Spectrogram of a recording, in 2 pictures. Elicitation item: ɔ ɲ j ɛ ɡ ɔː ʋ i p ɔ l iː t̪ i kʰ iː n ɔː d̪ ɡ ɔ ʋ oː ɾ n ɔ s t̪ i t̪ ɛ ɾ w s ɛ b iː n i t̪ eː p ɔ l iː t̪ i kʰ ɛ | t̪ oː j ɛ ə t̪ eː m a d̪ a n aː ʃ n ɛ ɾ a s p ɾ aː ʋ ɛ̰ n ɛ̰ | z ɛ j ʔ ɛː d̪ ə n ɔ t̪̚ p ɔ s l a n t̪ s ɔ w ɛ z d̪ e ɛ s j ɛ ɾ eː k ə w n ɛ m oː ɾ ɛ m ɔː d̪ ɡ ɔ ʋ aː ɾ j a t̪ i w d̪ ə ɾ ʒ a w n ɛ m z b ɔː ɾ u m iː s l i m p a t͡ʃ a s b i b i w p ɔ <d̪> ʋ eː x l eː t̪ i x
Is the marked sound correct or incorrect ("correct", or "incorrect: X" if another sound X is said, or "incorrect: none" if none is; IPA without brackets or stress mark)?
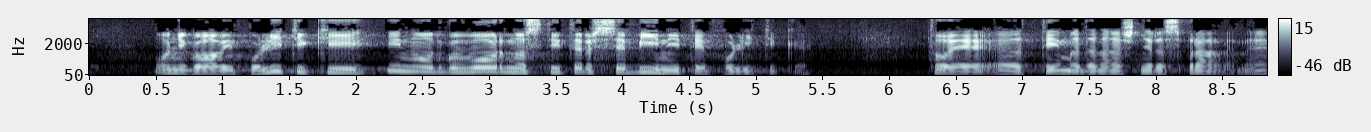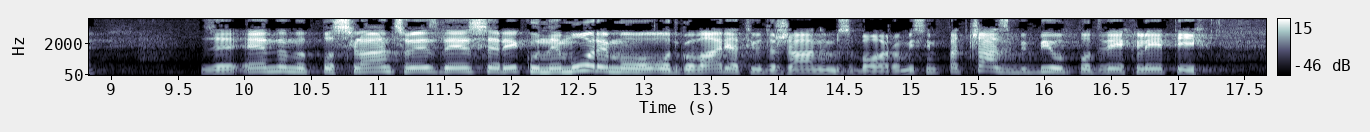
correct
